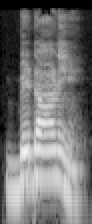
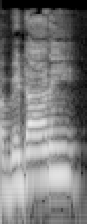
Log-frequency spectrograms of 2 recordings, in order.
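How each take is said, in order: First: ਬਿਡਾਣੀ opening on a firm b, "bidaani"; initial b. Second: ਬਿਡਾਣੀ opening on v, "vidaani". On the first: Teacher modelling ਬਿਡਾਣੀ starting with b. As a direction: close the lips for the b of ਬਿਡਾਣੀ. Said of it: "ਬੱਬੇ ਦਾ ਧਿਆਨ ਰੱਖਣਾ". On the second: Teacher showing the mistake, ਬਿਡਾਣੀ as "vidaani". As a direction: swap the first b of ਬਿਡਾਣੀ for v. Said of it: "ਵਾਵੇ ਦਾ ਉਚਾਰਨ ਨਹੀਂ". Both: Shown as a demonstration.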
